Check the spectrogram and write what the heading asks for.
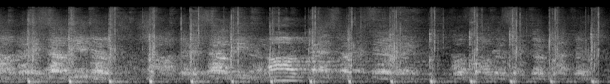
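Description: Dance-hall crowd singing and shouting along together over a live band's steady, fast beat.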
